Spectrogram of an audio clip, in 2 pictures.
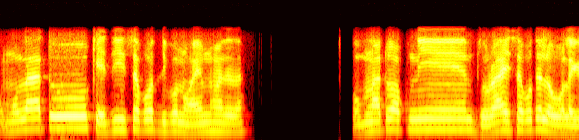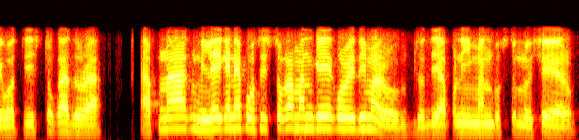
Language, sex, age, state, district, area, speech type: Assamese, male, 60+, Assam, Morigaon, rural, conversation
